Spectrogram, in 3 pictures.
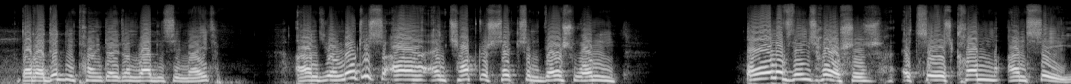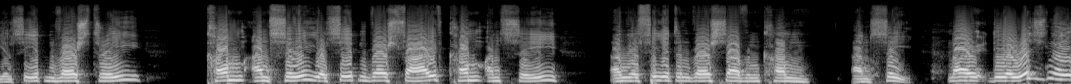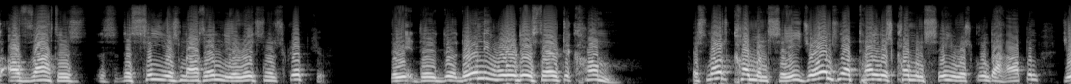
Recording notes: (Junction 13 Gospel Mission). This audio was recorded at the Lifeboat Fellowship, Grange Corner, Moy.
